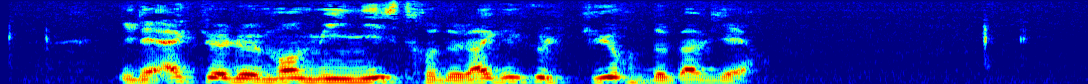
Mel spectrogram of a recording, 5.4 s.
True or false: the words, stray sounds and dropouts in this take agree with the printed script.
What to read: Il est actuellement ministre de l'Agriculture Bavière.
false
